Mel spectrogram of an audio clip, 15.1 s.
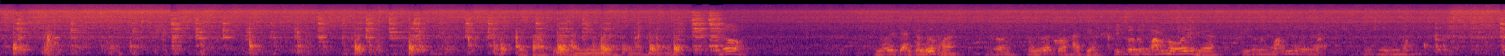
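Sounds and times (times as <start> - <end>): food sizzling in a pot: 0.0 - 15.0.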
